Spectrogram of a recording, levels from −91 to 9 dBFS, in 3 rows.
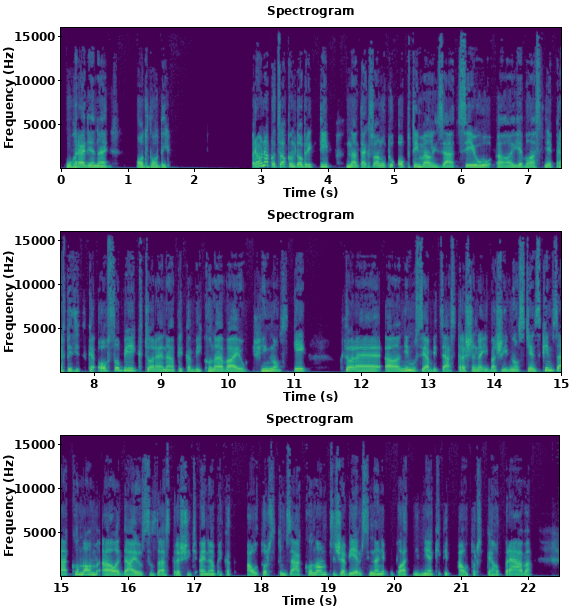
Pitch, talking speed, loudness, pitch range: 170 Hz, 115 wpm, -19 LUFS, 155-195 Hz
